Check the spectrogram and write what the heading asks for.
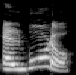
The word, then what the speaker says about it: muro: the wall, you'll say el muro. El muro. You won't say muro. No u. Like, not the double U sound at the end. Just try to say, if it ends with O, it ends with O.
